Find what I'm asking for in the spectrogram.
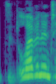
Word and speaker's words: Lebanon: It's like, you know, just a few syllables, not Lebanon as it should be pronounced. Lebanon, Tennessee, like we had a brown Walmart and like one Hardee's.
